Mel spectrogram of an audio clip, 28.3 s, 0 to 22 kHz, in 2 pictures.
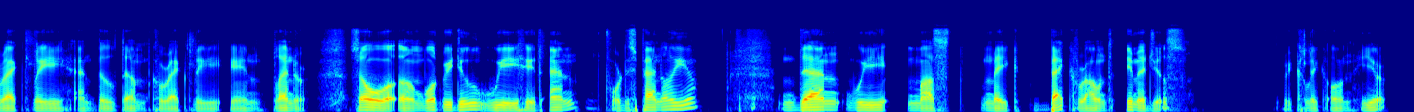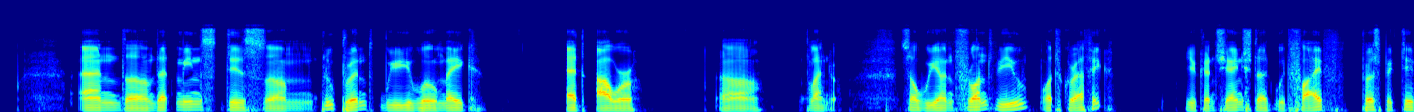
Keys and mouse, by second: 5.4 n, 8.2-10.1 drag, 10.2-14.5 drag, 27.2 KP_5.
